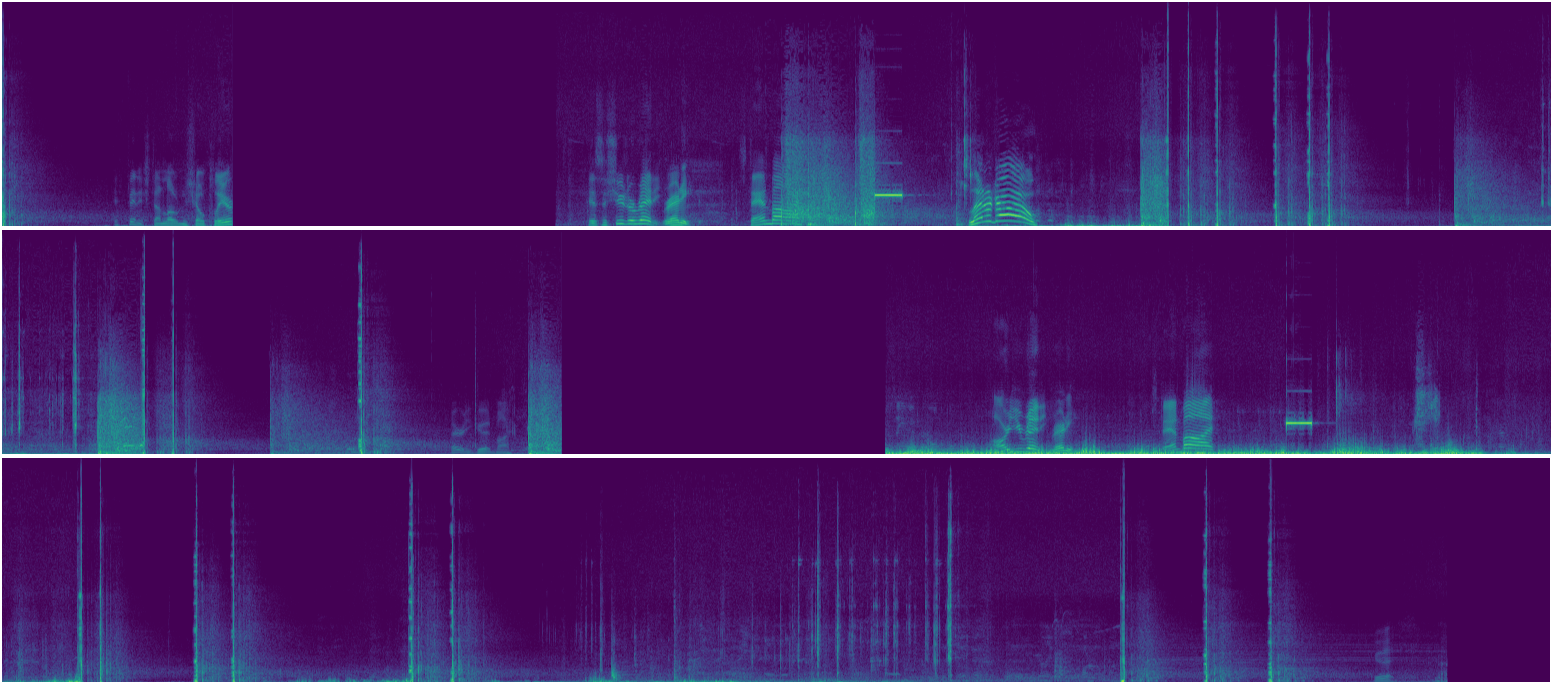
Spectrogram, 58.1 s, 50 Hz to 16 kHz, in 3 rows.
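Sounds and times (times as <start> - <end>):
pistol shots: 0.0 - 0.6, 9.7 - 11.6, 14.2 - 17.2, 20.5 - 22.1, 22.7 - 24.6, 25.9 - 26.4, 39.7 - 40.5, 41.1 - 42.2, 43.8 - 44.8, 52.7 - 55.4
low rumble: 30.4 - 39.7.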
